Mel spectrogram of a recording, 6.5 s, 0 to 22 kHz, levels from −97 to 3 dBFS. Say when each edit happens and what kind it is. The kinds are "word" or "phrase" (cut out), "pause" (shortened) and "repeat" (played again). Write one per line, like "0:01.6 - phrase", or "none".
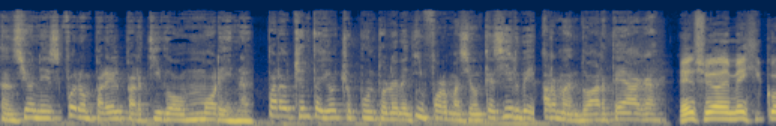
0:03.4 - word

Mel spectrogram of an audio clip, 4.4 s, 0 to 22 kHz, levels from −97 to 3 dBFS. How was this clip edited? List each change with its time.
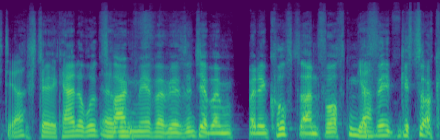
none

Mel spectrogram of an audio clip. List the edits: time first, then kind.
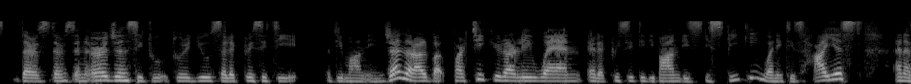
none

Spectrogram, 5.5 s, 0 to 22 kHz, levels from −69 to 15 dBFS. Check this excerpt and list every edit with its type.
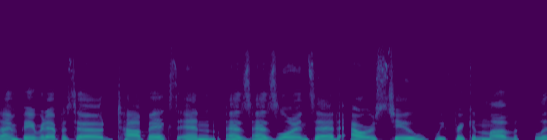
0:02.5 - repeat

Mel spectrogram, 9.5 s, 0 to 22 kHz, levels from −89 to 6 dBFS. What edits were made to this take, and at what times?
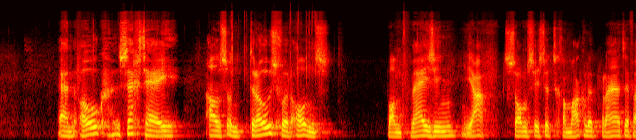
none

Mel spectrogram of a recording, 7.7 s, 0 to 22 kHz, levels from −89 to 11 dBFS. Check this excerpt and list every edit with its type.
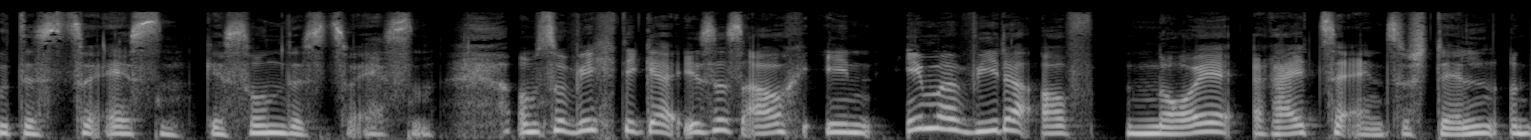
0:01.0 - pause

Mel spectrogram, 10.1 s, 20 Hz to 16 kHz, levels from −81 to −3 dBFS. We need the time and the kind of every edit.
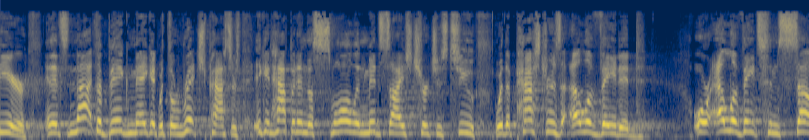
0:01.1 - word
0:02.0 - word

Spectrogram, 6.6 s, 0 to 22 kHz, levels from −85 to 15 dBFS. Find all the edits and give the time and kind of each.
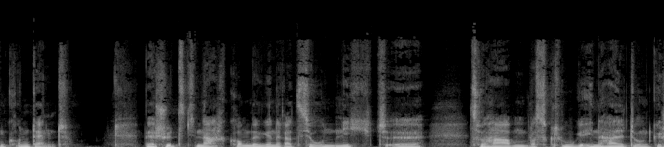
0:03.4 - word
0:04.7 - word

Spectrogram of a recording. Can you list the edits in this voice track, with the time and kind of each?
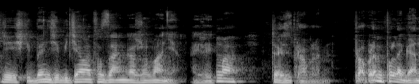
0:01.9 - pause
0:02.2 - phrase
0:02.9 - word

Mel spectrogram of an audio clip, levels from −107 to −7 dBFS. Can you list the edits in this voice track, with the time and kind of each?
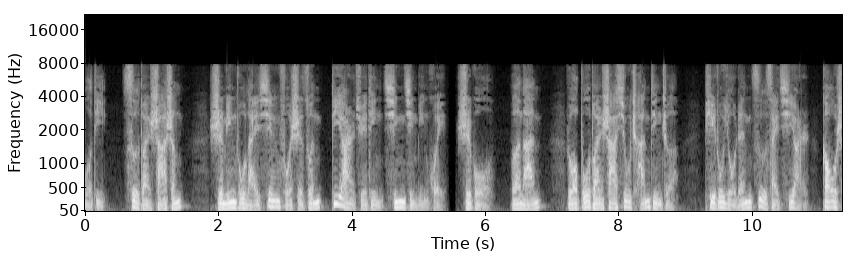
0:05.5 - pause

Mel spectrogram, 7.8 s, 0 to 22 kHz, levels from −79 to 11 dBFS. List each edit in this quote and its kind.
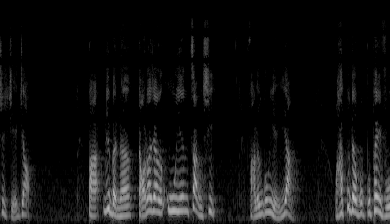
none

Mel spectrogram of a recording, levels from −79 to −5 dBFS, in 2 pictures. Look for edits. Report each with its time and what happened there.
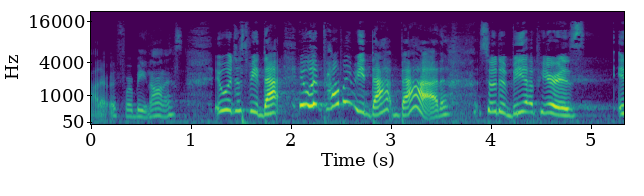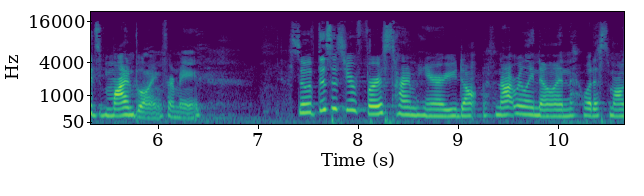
none

